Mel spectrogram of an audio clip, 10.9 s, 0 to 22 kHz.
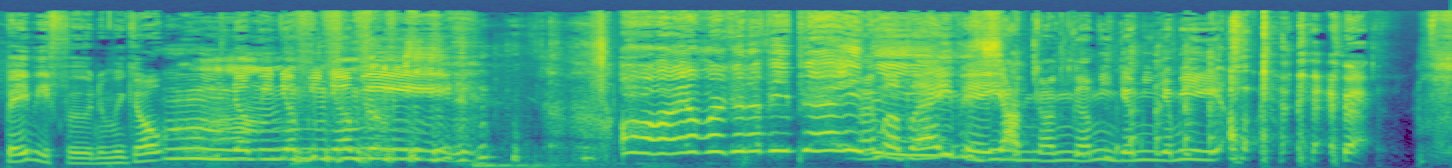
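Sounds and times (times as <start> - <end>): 
speech: 0.0 - 10.8
laughter: 2.0 - 4.5, 6.4 - 9.7
harsh coughs: 9.1 - 10.4.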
